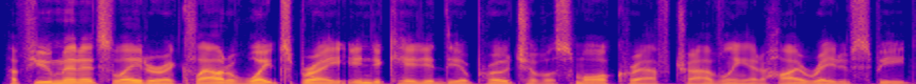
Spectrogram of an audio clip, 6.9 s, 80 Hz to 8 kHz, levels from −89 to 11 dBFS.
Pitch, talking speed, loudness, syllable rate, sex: 95 Hz, 200 wpm, -18 LUFS, 4.9 syllables/s, male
